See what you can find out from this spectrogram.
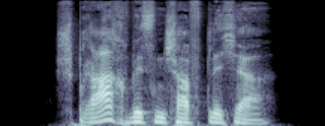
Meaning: inflection of sprachwissenschaftlich: 1. strong/mixed nominative masculine singular 2. strong genitive/dative feminine singular 3. strong genitive plural
- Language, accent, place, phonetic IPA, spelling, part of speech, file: German, Germany, Berlin, [ˈʃpʁaːxvɪsn̩ˌʃaftlɪçɐ], sprachwissenschaftlicher, adjective, De-sprachwissenschaftlicher.ogg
